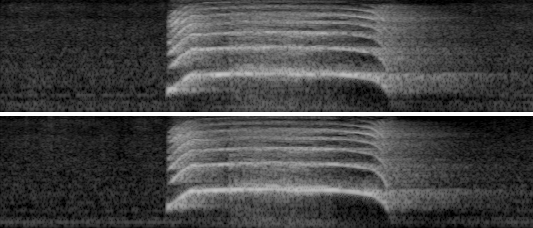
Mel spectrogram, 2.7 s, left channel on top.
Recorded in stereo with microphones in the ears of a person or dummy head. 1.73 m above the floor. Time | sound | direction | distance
0.8 | a scream | 20° right (ahead or behind) | 1.4 m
